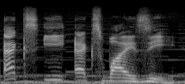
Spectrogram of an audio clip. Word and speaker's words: Xexyz: It's spelled X-E-X-Y-Z. And I've always pronounced it as Xexyz.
